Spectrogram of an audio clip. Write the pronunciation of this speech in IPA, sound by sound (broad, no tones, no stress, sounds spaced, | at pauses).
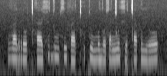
v æ r o ǀʰ æ xʲ u d u m s i f æ ǀʰ u k ɾ u m o j o s æ ŋ͡ǀ u xʲ ɒ ǀ æ f o lʲ o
